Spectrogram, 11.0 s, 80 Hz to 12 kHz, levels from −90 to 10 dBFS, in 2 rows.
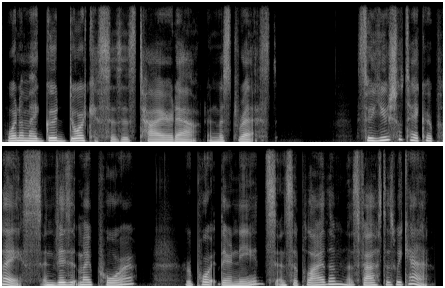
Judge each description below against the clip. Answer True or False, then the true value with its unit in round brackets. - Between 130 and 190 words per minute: True (175 wpm)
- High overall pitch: True (200 Hz)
